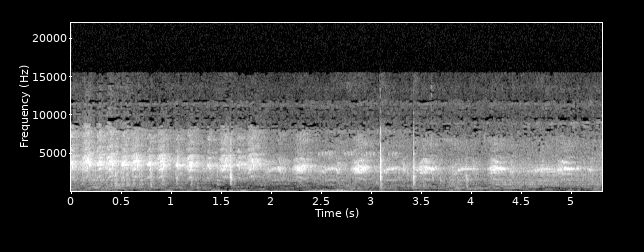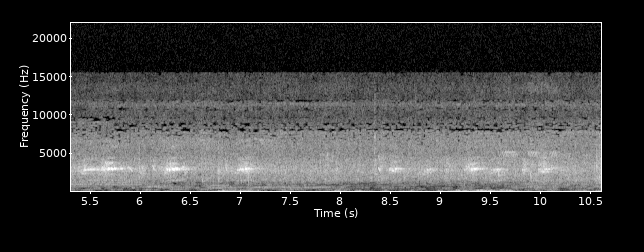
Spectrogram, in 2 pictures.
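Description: A bird chirping in a rapid run of short, high notes, loudest in the first few seconds and thinning out toward the end, with a sharp click about three seconds in.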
